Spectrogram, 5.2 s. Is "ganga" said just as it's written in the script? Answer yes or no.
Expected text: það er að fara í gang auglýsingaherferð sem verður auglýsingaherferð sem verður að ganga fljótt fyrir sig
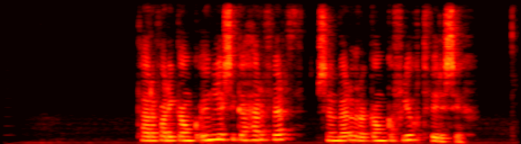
yes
